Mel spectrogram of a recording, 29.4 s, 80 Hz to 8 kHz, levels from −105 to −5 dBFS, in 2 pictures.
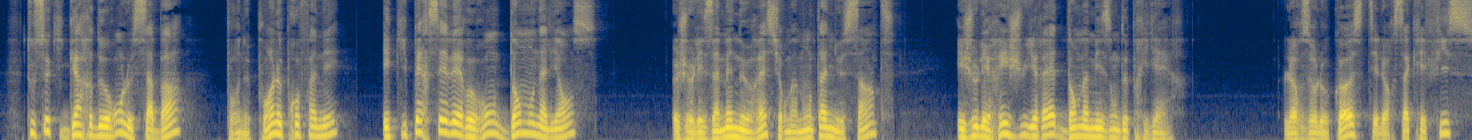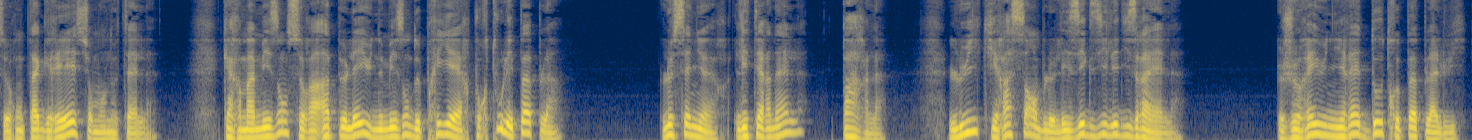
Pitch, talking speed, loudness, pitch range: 130 Hz, 145 wpm, -15 LUFS, 100-160 Hz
